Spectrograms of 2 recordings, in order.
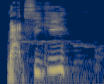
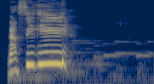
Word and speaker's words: Natsuki: jay cormac would like to have a word natseki ski natsuki i knew i pronounced it wrong but like when it came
